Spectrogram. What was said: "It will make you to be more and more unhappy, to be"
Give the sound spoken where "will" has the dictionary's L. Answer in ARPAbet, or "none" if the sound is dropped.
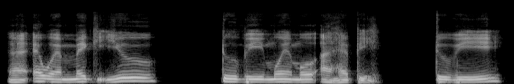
W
